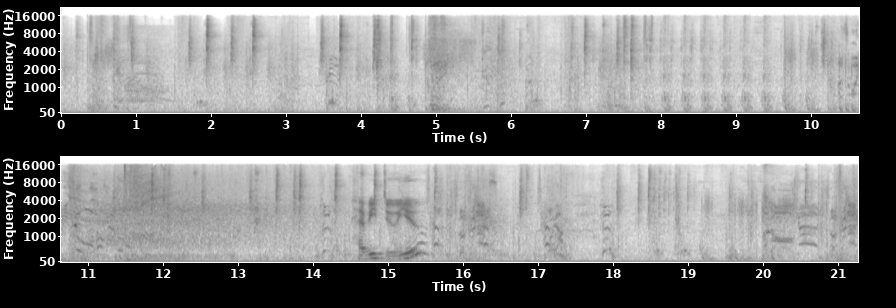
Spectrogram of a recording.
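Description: Video game fighters land punches and kicks with sharp hits.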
